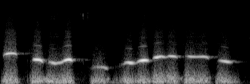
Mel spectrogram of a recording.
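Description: A person whistles a short family signal tune of about nine quick notes, mostly steady mid-high tones with slight rises and dips between them, clear and fairly loud with no talking.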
